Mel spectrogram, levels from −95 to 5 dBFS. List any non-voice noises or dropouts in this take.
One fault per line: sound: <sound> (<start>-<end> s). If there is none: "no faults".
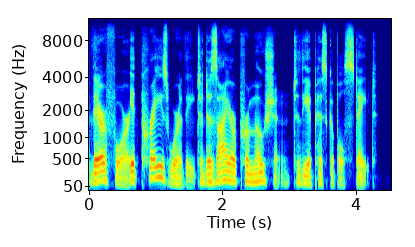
no faults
